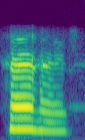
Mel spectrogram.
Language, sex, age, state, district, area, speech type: Kannada, female, 18-30, Karnataka, Gulbarga, urban, conversation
